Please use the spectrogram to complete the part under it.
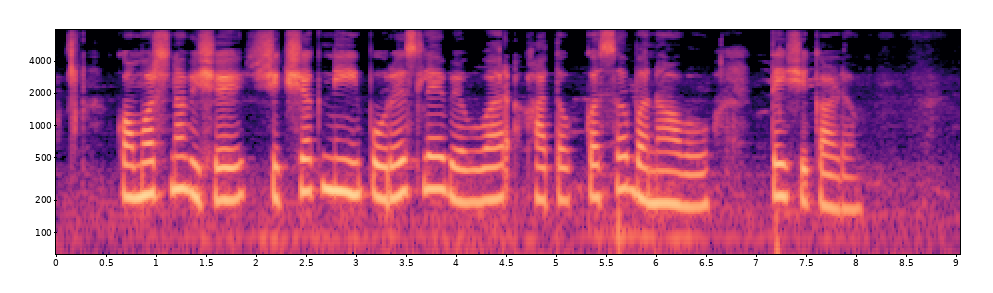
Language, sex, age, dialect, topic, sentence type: Marathi, female, 31-35, Northern Konkan, banking, statement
